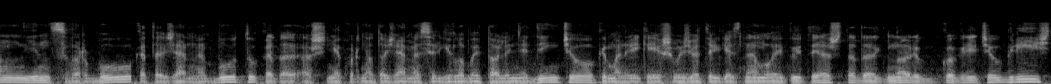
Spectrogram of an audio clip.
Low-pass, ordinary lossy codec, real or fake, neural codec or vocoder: 7.2 kHz; AAC, 64 kbps; fake; codec, 16 kHz, 8 kbps, FreqCodec, smaller model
